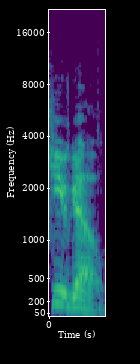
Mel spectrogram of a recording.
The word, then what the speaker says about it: Hugo: That's how we pronounced Hugo. Like it's got a Y in it.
